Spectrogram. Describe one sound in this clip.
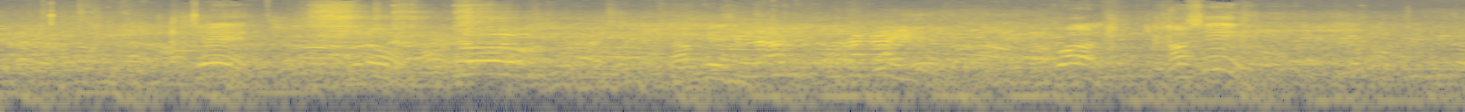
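A man shouts loudly close by.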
